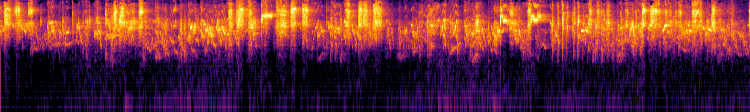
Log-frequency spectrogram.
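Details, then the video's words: Continuous budgie chatter from pet birds, a long run of scratchy, buzzing warbles and bright chirps with quick rhythmic pulses and no quiet gaps. "BUDGIES CHIRPING SOUND"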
